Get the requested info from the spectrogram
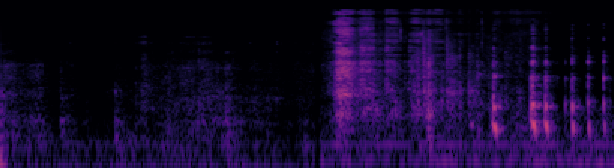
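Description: About three seconds of near silence, then short breathy gasps and bursts of stifled laughter from a boy holding his hand over his mouth.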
